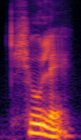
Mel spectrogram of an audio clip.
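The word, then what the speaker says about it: Schule: আর এস সি এইচ থাকলে কি হবে? তালব্য উচ্চারণ হবে, তালিবাস্য। যেমন ইংরেজিতে শিপ বা শি এর শি, ঠিক আছে? তারপরে যদি আমরা উচ্চারণ করি, আবার 5টা উদাহরণ দেওয়া আছে। শুলে, শুলে মানে স্কুল।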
